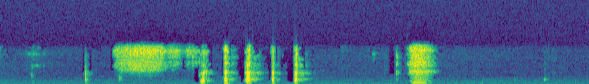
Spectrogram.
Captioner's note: laughter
